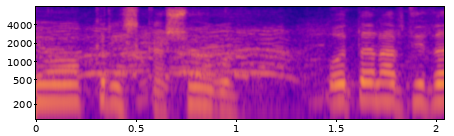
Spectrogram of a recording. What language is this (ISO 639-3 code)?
isl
